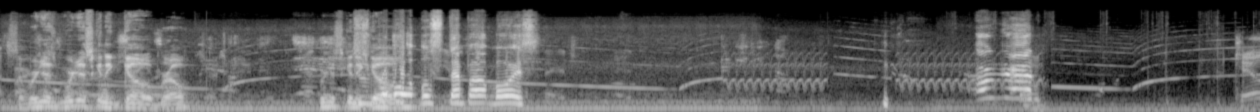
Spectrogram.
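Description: A police siren wails, slowly falling and then rising in pitch.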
